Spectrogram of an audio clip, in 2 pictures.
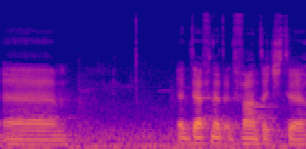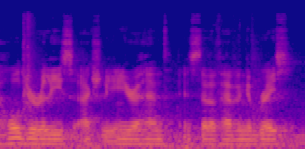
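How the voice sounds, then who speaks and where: Over noticeable background noise, a man with a Dutch accent speaks with flat, monotone intonation. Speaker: archer and channel host. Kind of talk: interview. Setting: training centre. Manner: halting. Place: hall.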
